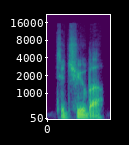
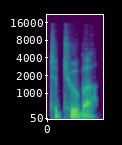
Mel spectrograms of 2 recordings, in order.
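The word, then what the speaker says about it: Tituba: slave a woman named tuuba or TBA or Tiba I've heard it pronounced all three ways and there seems to be no Rhyme or Reason whatsoever I will call her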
